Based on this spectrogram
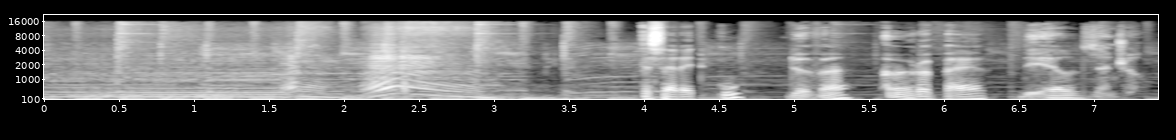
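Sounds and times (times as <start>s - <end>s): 
Suzuki motorcycle engine revving: 0.0s - 3.6s
speech: 4.0s - 7.4s.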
